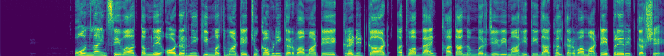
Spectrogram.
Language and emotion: Gujarati, neutral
